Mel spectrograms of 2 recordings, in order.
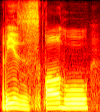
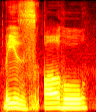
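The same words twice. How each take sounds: The two takes are said the same way.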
